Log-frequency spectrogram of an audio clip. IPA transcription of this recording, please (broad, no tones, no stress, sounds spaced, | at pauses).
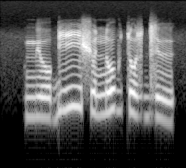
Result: mʲ oː ɠ iː ʃ ɵ n o ɡ t o z d͡z ɨ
